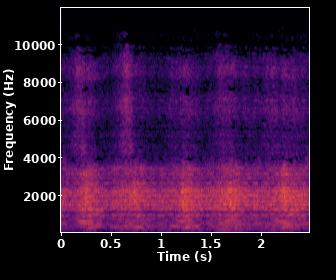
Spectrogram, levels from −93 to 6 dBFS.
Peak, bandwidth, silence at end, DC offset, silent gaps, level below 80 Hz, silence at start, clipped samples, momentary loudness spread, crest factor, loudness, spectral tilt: -20 dBFS; 11 kHz; 0 s; under 0.1%; none; under -90 dBFS; 0 s; under 0.1%; 4 LU; 18 dB; -36 LUFS; -0.5 dB/octave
